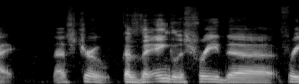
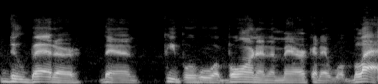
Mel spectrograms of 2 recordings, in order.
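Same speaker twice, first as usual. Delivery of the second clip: usual speaking voice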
